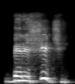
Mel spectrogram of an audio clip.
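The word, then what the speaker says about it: בראשית: Ó, vamos lá, substantivo, ó, Bereshit, aqui, ó. Então você tem aqui, ó, Bereshit, ó, Bereshit, né? Você tem aqui o Bereshit. Transliteração Bereshit, a pronúncia Bereshit, e a tradução é princípio ou começo.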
